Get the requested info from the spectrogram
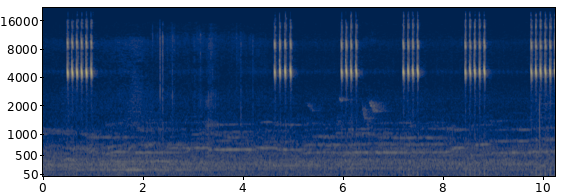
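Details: Cricket, a recording for training songbirds, with a pause before a string of high pulsed chirps of about six rapid clicks each, roughly every one and a quarter seconds, over faint background noise.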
